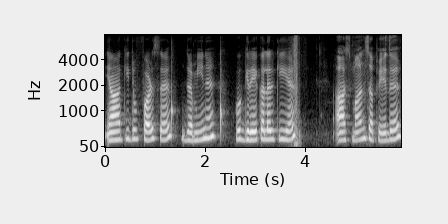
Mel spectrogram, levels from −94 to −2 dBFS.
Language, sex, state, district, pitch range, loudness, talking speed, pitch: Hindi, female, Bihar, Kishanganj, 220-245 Hz, -17 LUFS, 150 wpm, 235 Hz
